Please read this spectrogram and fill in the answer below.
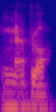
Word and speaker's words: Nabla: Okay, find the function psi of x and y such that Nabla, okay, the upside down triangle, is called Nabla.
